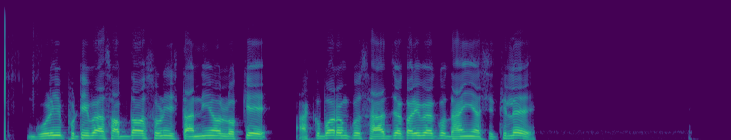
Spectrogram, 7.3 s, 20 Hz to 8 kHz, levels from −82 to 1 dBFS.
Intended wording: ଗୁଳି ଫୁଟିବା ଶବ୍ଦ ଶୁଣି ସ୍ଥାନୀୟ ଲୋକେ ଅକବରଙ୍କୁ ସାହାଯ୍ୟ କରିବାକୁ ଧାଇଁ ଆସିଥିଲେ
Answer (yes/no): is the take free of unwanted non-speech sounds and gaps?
yes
